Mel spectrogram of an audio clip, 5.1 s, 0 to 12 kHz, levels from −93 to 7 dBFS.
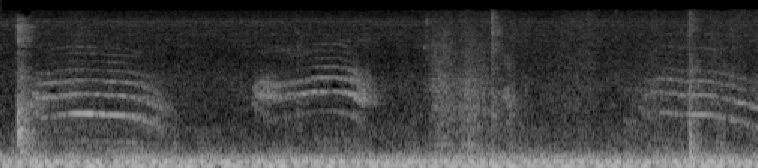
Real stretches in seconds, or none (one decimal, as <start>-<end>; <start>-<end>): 0.0-5.1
